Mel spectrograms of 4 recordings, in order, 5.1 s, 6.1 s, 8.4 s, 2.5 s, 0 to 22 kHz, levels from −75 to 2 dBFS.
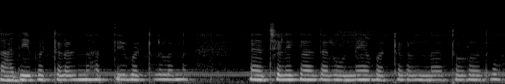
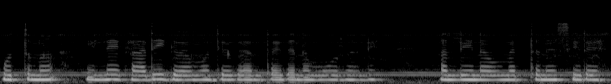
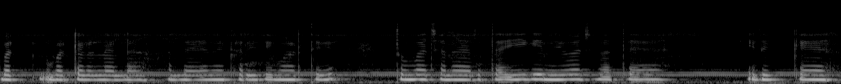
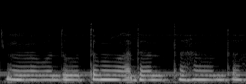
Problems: background sounds at intervals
